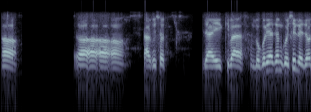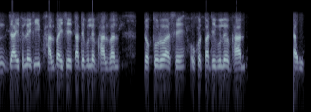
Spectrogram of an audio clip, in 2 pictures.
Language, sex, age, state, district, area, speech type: Assamese, male, 60+, Assam, Udalguri, rural, conversation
